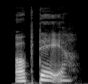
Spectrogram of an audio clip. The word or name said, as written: opdager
